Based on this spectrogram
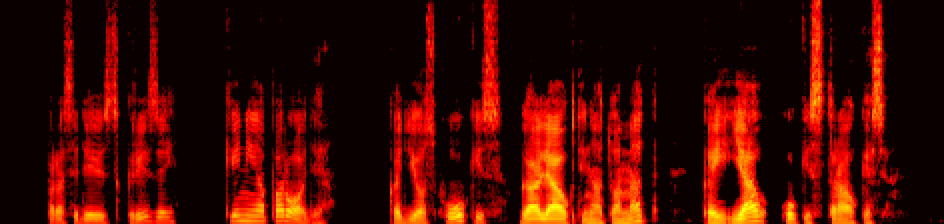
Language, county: Lithuanian, Vilnius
